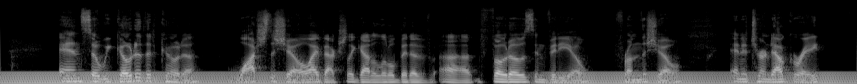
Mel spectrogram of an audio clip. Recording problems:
electrical hum; loud; until 3 s and from 5.5 s on; 60 Hz, 7 dB below the speech

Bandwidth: 14.5 kHz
